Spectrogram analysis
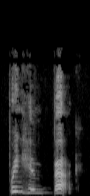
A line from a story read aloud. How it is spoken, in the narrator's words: cried the old woman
